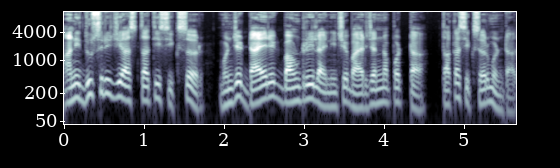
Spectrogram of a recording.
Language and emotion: Goan Konkani, neutral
